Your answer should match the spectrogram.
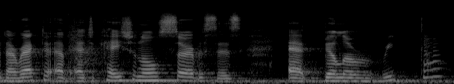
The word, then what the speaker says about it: Billerica: In 2016, she became the Director of Educational Services at Billerica? Billerica. The E is silent.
